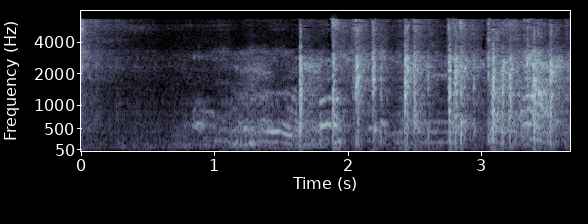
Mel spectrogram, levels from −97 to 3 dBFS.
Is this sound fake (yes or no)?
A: yes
